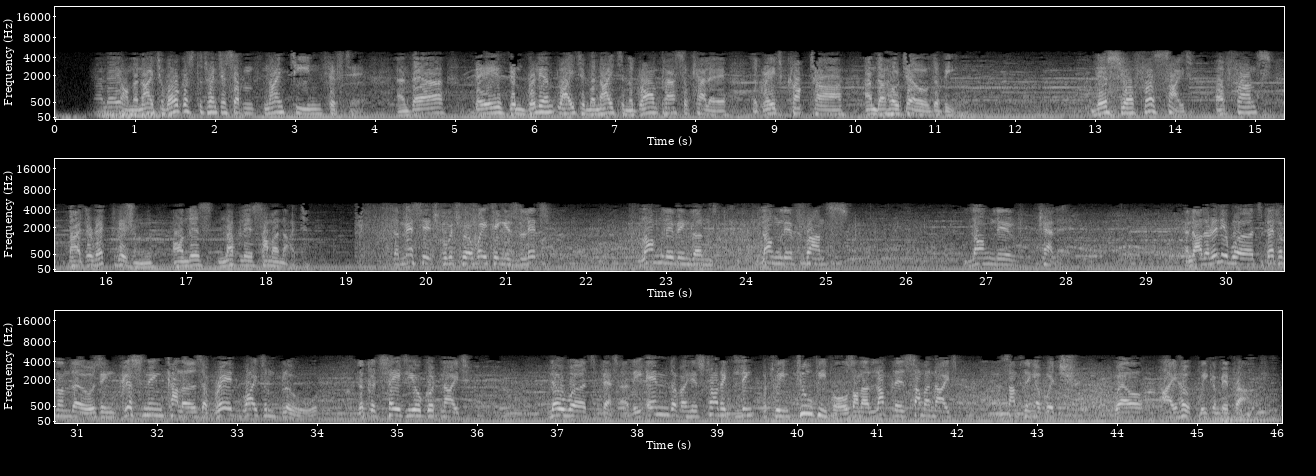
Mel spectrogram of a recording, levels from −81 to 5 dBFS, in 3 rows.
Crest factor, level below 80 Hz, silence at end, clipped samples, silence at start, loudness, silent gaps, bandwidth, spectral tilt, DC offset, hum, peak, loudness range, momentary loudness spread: 18 dB; -34 dBFS; 0 s; under 0.1%; 0 s; -21 LUFS; none; 5.4 kHz; -10.5 dB/octave; under 0.1%; none; -4 dBFS; 4 LU; 10 LU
